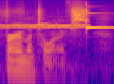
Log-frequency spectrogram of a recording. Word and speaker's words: spermatophore: And once the females arrive, the males start to lay what's known as spermatophores. Whoa! Sorry to interrupt, it's just that I really mispronounced that word. It's actually spermatophore.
